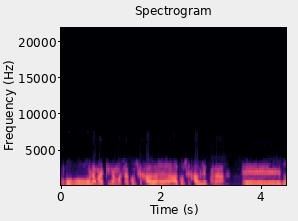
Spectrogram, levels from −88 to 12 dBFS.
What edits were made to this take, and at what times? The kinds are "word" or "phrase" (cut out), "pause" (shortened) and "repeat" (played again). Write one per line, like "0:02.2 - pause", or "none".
none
